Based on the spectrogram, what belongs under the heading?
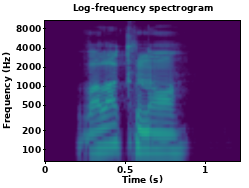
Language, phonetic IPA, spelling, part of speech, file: Russian, [vəɫɐkˈno], волокно, noun, Ru-волокно.ogg
- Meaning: 1. fibre, filament 2. grain (of wood)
